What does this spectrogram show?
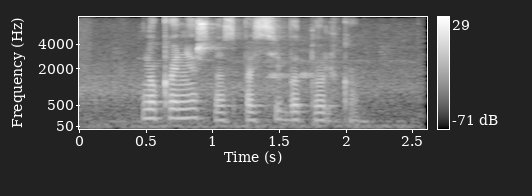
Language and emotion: Russian, neutral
